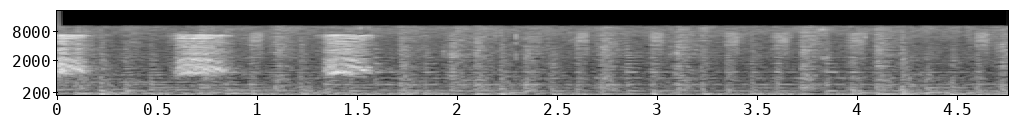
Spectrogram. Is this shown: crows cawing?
yes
